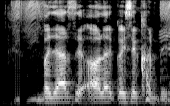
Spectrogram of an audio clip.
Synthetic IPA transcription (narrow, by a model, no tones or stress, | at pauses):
bəd͡ʒaːɾseʔɔ̰ːləkəisekʰəɾt̪e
